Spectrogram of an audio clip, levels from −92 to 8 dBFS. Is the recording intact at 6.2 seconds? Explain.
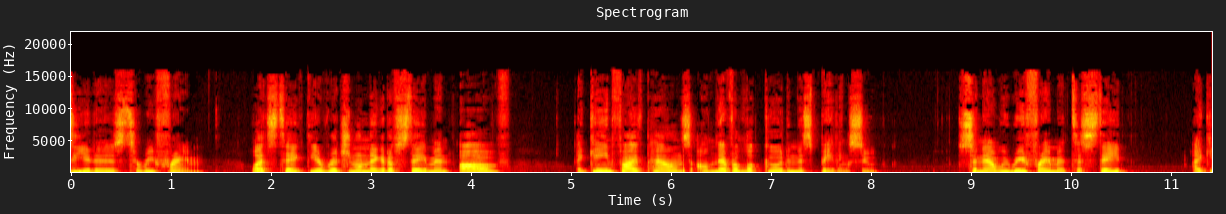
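No. From 6.13 to 6.36 s a loud pop sits on top of the speech as two sharp thumps peaking around 5 dB above it. This is likely a brief voltage pulse, from a switch, plug or static discharge, shaped by the downstream circuitry.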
